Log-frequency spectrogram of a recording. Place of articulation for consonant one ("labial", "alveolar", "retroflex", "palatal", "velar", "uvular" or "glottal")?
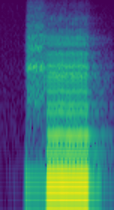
glottal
